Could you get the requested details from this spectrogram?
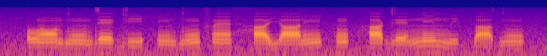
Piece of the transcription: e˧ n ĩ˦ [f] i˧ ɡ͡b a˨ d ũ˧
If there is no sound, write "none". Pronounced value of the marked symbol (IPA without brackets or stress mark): m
